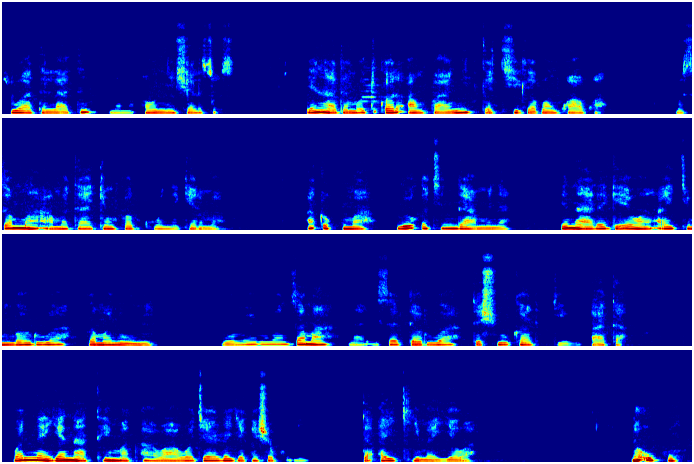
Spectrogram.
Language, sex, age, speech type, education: Hausa, female, 30-45, spontaneous, tertiary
